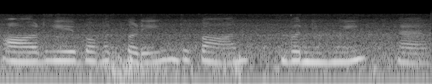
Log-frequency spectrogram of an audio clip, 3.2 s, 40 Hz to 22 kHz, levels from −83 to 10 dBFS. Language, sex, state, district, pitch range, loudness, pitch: Hindi, female, Punjab, Pathankot, 215-230 Hz, -14 LUFS, 225 Hz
